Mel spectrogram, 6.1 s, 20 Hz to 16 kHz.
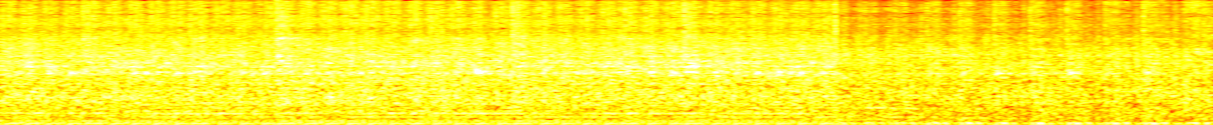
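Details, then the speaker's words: Ford 8N tractor flathead engine revived after valve job and carb work: low, even idle with steady smooth beat, no knocks or misses, quiet with great oil pressure; normal idle. "idled right down. Listen to it. Thing's nice and quiet. Making great oil pressure, which I'm going to run it a little bit and change the oil."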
